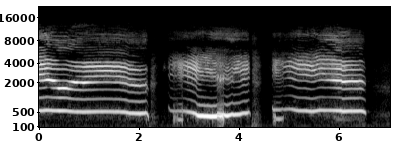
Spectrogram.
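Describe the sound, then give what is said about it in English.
Whale song: three long, drawn-out tonal calls, each about two seconds, with a rich harmonic moan that bends and wavers in pitch, separated by short silences and heard alone without talk. “How many of you have heard a whale? You know, the whale song”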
